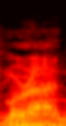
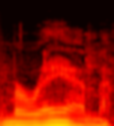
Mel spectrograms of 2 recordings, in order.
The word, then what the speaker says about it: Moran: moron, It sounds like moron. Yeah, it's absolutely. It's Moran, and it's pronounced moron. Yeah, the Anglican way would be Moran, but there you go.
